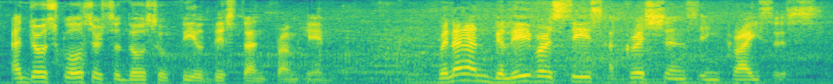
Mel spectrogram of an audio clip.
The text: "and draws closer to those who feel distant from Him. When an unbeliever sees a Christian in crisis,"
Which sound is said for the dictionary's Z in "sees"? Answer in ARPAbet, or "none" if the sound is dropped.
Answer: S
